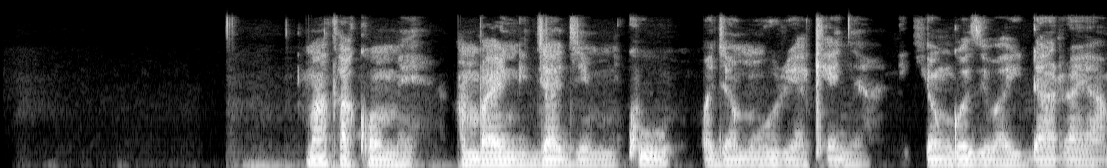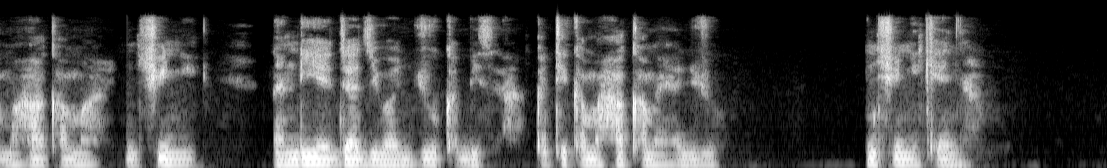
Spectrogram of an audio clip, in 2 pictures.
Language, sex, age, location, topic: Swahili, male, 18-24, Nakuru, government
